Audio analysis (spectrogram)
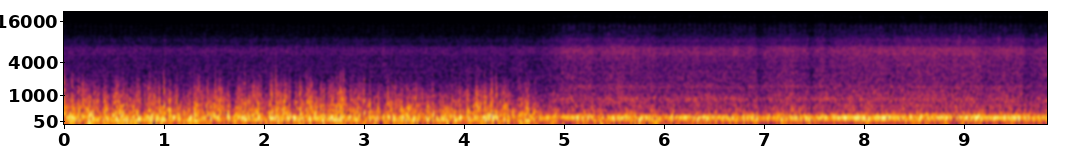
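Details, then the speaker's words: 1994 Toyota T100 pickup, comeback for misfire and raw fuel smell after a valve cover gasket job: with the ignition wires sprayed with water, a rough, uneven stumble for several seconds, then it settles to a steady hum. Spark plug wires arcing cause the misfire. "Anyways, so you could see how I can get that to act up and stumble. So it started, the misfire quickly went away, and it started operating correctly, and it started leaning out."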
